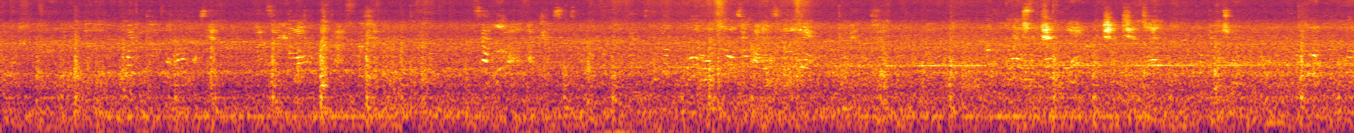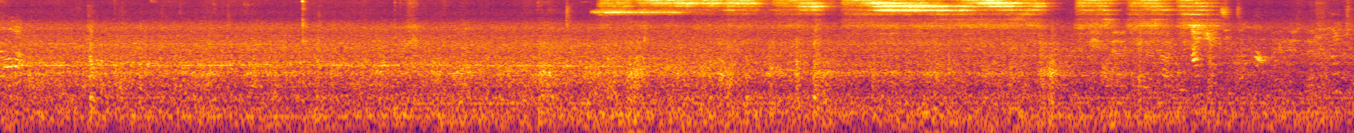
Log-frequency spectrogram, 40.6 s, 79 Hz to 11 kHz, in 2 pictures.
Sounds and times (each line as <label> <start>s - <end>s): Line 8 (Shanghai Metro) 0.0s - 40.6s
